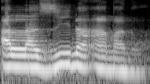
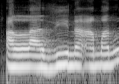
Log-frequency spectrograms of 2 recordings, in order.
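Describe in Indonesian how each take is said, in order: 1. Konsonannya adalah bunyi 'z' yang berdengung. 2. Konsonannya adalah bunyi 'dh' yang lembut.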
